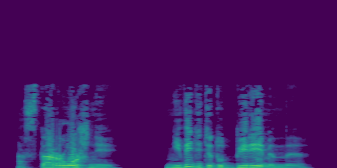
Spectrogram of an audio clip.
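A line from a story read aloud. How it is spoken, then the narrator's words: Rude bark, stout man. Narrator (Russian): Грубо рявкнул на меня полноватый мужчина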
